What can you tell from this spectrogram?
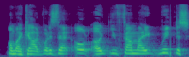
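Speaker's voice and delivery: high, hammed-up fake terror; a mock panicked crook, pitched high; mock scared villain. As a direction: pretend to be terrified of a tiny weapon. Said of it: "he's like".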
